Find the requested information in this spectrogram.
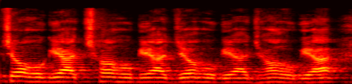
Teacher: च का जितना होते हैं वर्ण, जैसे च हो गया, छ हो गया, ज हो गया, झ हो गया, इसका उच्चारण स्थान आपका तालु से होता है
